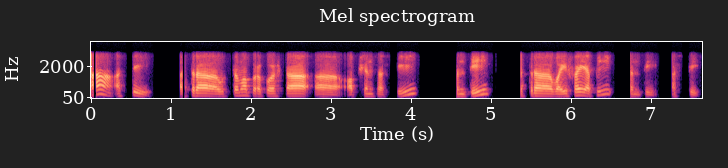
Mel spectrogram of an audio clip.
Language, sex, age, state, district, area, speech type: Sanskrit, male, 30-45, Karnataka, Bangalore Urban, urban, conversation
